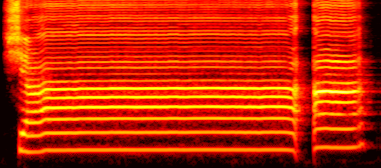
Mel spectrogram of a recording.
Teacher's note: اب حمزہ آنے کی وجہ سے اس مد کو ہم نے 4 الف کے برابر لمبا کرنا ہے۔ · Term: مد متصل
